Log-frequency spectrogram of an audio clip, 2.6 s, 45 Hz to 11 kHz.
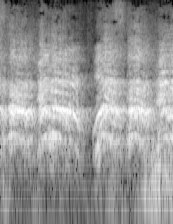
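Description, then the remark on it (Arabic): A large crowd at a popular protest march in Bahrain, marking the tenth anniversary of the 14 February 2011 revolution, chants slogans in unison, loud rhythmic bursts of many voices rising and falling in repeated phrases with short dips between them. “رغم الإجراءات الأمنية المشددة لمواجهة الاستعدادات الشعبية لإحياء الذكرى، تمكنت الجماهير من الخروج في تظاهرات عامة ويدرات وجزيرة سترة وكرباباد وعالي، ووصلت إلى العاصمة المنامة مرددين شعارات تشدد على الاستمرار بالحراك الشعبي حتى تحقيق المطالب المحقة”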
